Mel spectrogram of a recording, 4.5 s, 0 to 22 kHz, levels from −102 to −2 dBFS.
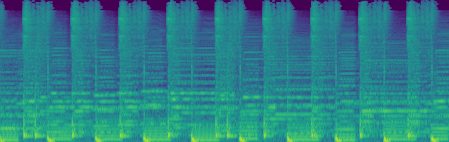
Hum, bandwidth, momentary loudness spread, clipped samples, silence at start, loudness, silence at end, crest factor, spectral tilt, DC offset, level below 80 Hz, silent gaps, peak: none; over 20 kHz; 2 LU; under 0.1%; 0 s; -26 LUFS; 0 s; 16 dB; -5 dB/octave; under 0.1%; -30 dBFS; none; -10 dBFS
